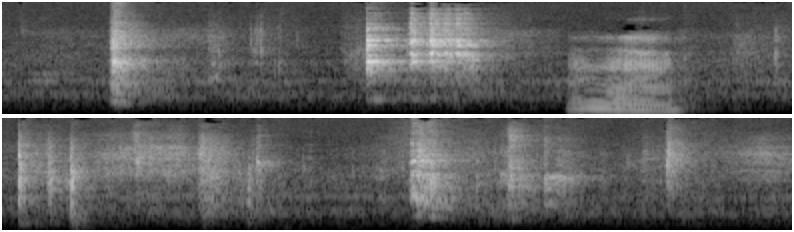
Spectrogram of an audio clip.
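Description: Chopsticks clicking and tapping against a plastic sushi tray and a ceramic dipping bowl, with chewing. A short hummed 'mm' comes about three seconds in.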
